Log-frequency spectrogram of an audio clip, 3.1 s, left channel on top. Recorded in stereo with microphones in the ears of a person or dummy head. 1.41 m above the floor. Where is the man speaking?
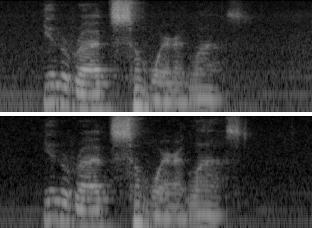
25° left (ahead or behind), 1.8 m; by 2.5 s 60° right (ahead or behind), 1.2 m.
